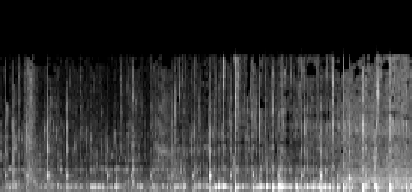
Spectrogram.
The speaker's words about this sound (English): That's a good pour. It's nice. Italian red blend. Susa Manello.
